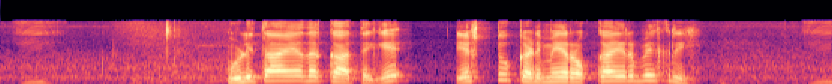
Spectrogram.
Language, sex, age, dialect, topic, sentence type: Kannada, male, 31-35, Central, banking, question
